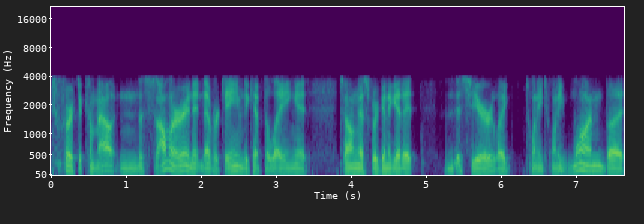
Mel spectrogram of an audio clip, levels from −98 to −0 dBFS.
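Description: From the start, the whole clip carries G.729 codec damage, and it is plainly audible. The speech is rebuilt from a vocal tract filter, a pitch estimate and a few pulses per short frame. Nothing above 4 kHz survives. Voices come through rough and slightly synthetic. The sound fits the 8 kbit/s G.729A variant, which trades fine detail for a very low bitrate.

At 5.36 s, right after "going to get it", there is VoIP packet loss concealed by the speech codec. About 30 ms of audio went missing, which fits a single lost packet. The decoder filled the gap by extending its last pitch and filter settings at falling gain. The result is a brief stretched sound, a buzzy tone or coloured noise that fades. Recovery lags, because each frame builds on the previous one. Normal sound returns by 5.47 s, before "year like".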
